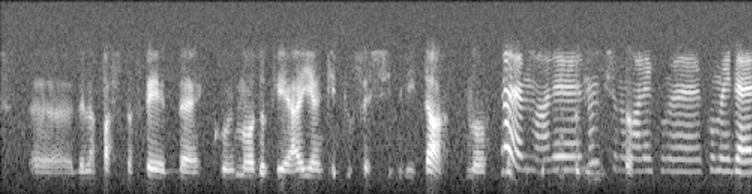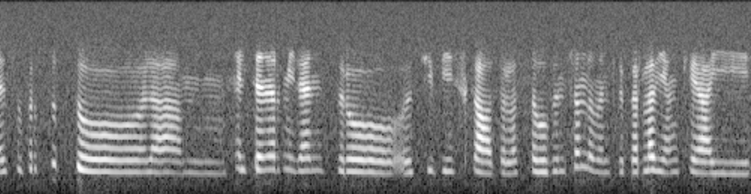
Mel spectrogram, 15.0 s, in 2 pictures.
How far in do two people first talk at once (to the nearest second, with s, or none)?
5 s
